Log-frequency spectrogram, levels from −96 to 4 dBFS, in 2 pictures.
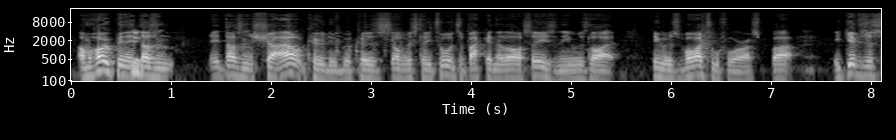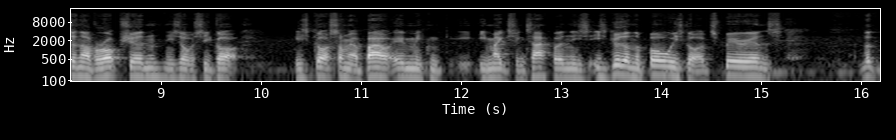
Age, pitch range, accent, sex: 20-39, 110-140 Hz, British, male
